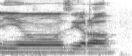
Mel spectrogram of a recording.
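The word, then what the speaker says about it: يُنذِرَ: Untuk ayat surah al-Kahfi ayat satu dan dua ini mempunyai ra tafhim a saya dengarkan qayyimal yunzira. Jadi ra itu dibaca tebal kerana huruf ra berbaris fathah atau dammah.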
